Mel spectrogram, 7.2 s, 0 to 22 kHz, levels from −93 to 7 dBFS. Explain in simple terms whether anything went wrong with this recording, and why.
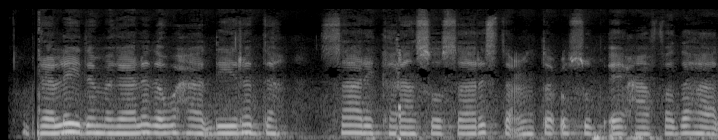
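A broken MP3 bit reservoir is the likely cause of two brief glitches in this speech, at 0.35 to 0.41 s and at 3.96 to 4.02 s, the second falling between "diiradda saari" and "soo saarista". Each lasts about two 26 ms frames and the sound skips ahead. MP3 frames store some of their data in earlier frames. When frames go missing, the next one reaches back for that data, finds the wrong bytes, and briefly decodes garbage.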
